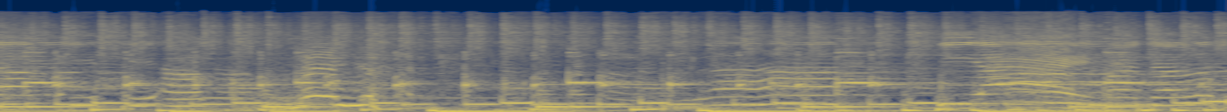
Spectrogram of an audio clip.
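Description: Live jaipongan music from a Sundanese gamelan ensemble, played loud, with heavy drum beats recurring through it and rapid clicking percussion over sustained pitched notes.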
